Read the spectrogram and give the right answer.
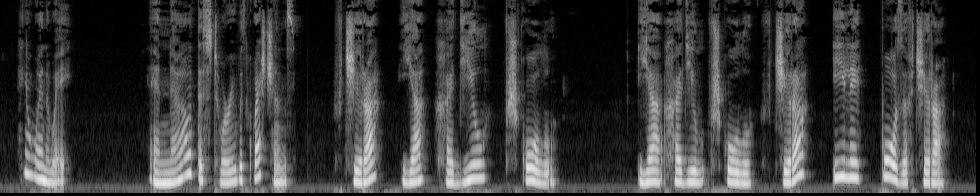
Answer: Вчера. Вчера я ходил в школу.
